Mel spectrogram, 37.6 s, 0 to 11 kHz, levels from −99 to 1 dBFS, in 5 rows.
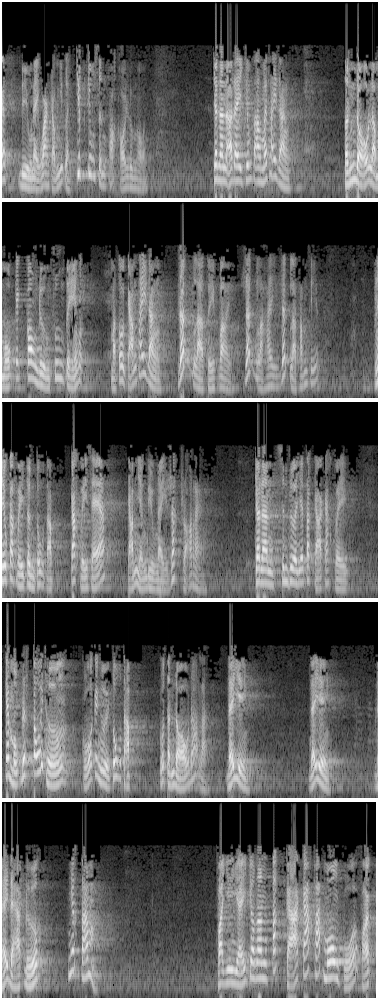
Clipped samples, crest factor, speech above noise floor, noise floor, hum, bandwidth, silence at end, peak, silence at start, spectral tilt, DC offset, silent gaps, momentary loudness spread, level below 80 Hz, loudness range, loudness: under 0.1%; 16 dB; 37 dB; -52 dBFS; none; 11 kHz; 0 s; 0 dBFS; 0 s; -6.5 dB/octave; under 0.1%; none; 14 LU; -56 dBFS; 6 LU; -15 LUFS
